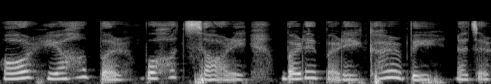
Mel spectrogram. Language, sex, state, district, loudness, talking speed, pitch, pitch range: Hindi, female, Himachal Pradesh, Shimla, -17 LUFS, 120 wpm, 265 Hz, 235-295 Hz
